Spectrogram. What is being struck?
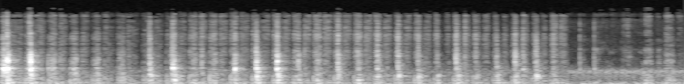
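Coated paper page scraped with a wooden stick.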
